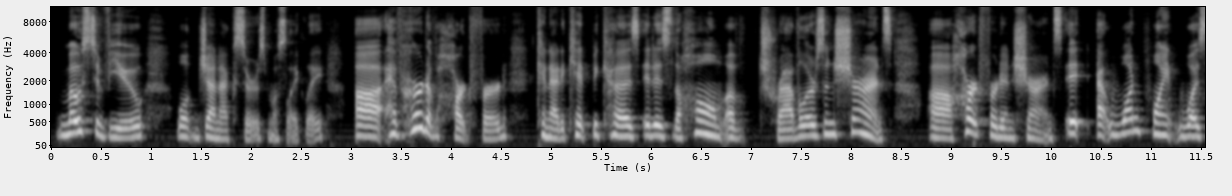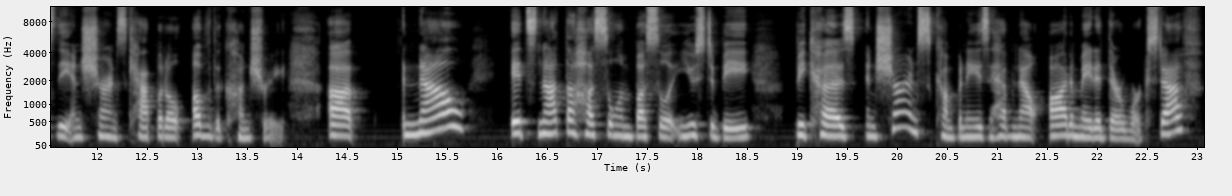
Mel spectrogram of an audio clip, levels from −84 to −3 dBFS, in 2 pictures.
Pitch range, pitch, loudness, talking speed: 185-240 Hz, 205 Hz, -23 LUFS, 150 wpm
